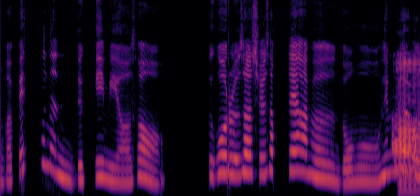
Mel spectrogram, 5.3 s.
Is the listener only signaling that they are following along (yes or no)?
no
